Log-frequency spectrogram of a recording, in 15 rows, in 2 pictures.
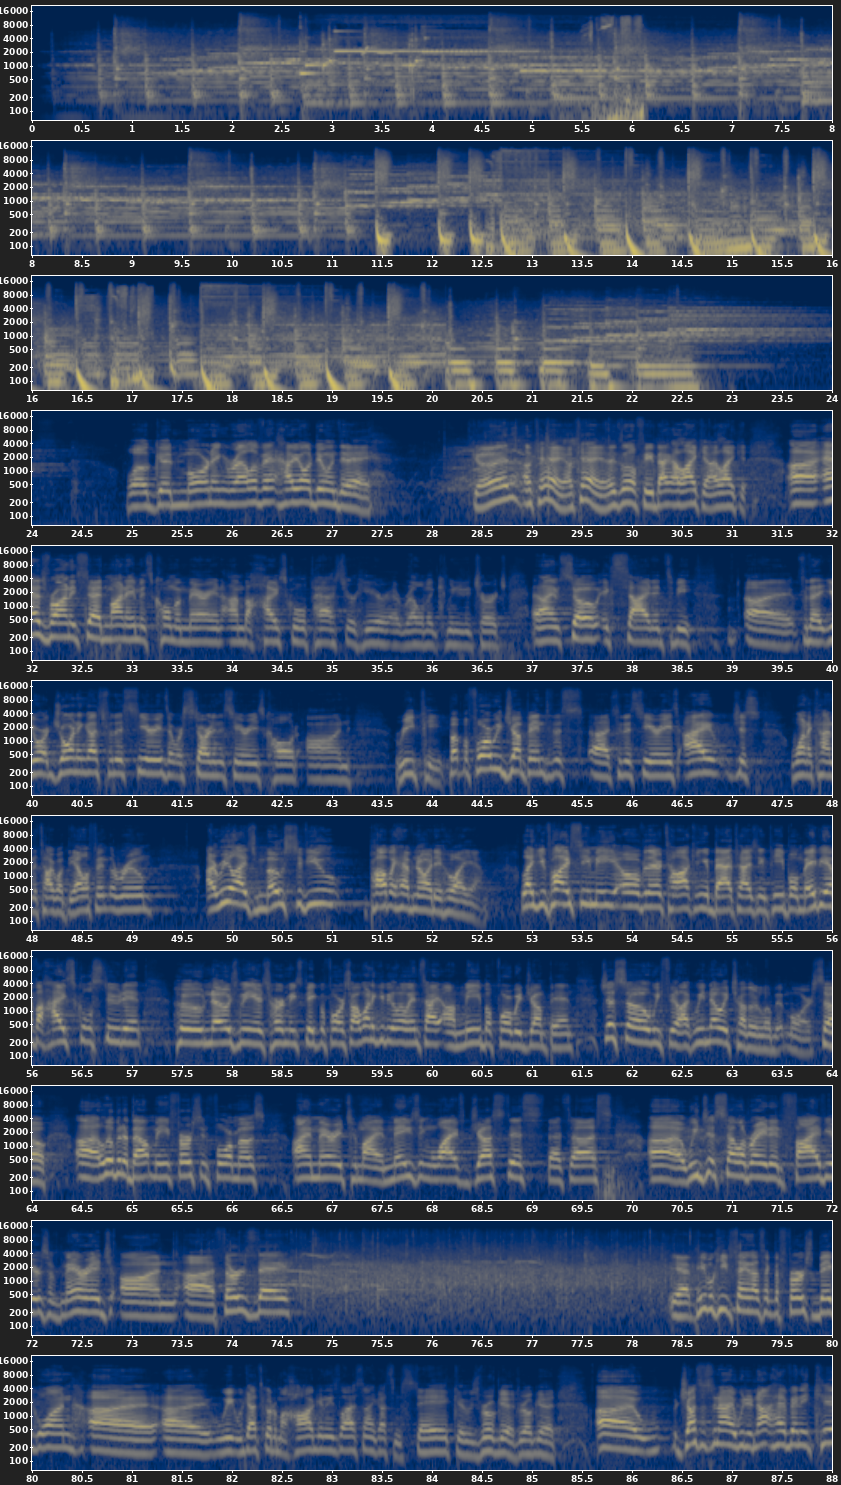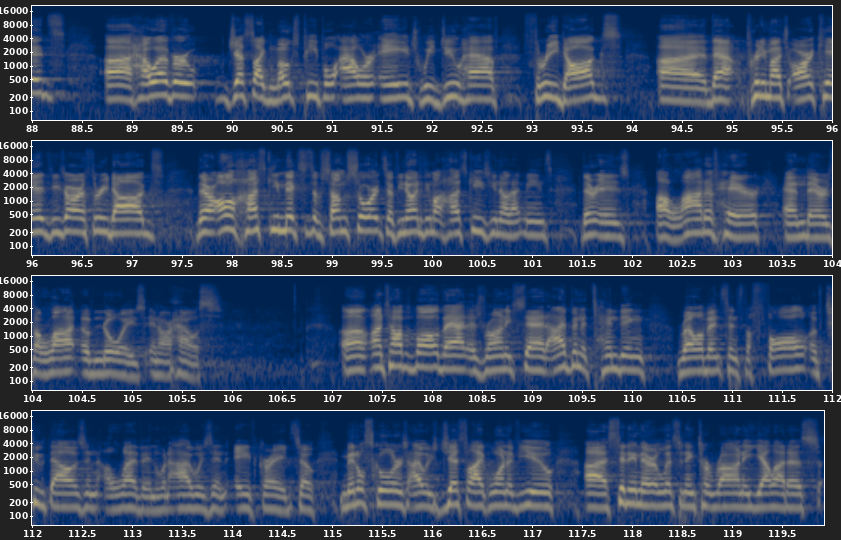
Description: Sunday Sermons On Repeat, Week 1: "What’s on Repeat?"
